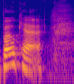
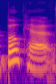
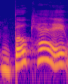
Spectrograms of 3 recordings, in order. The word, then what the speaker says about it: bokeh: And the way to pronounce it correctly is bo as in bow tie and ke as in rhymes with meh.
